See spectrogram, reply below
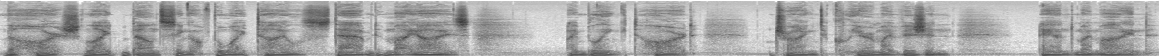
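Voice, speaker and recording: A man narrating a horror story in a hushed, breathy, half-whispered delivery. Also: very deep voice, level tone, very slow, slight background noise.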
